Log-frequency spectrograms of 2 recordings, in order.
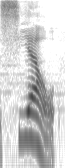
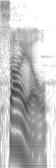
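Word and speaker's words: Sciel: as well as uh Juliet who's joined the chat to inform me that it's pronounced seel, not scel, I guess, or or skill is technically how it's been spelled in the chat.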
